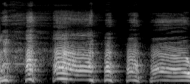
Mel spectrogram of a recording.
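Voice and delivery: high, loud cackling laugh; imitated character laugh. Fan showing how the actor laughs, loud imitation. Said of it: "him laughing".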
